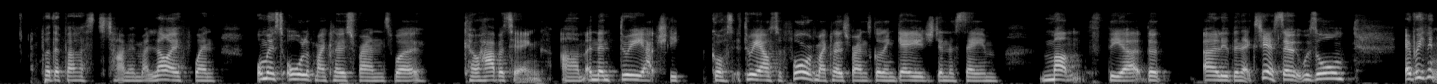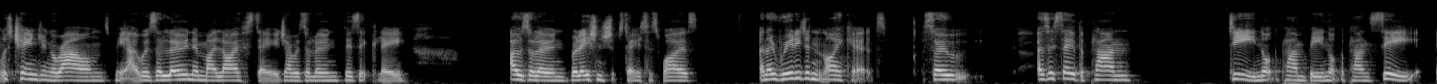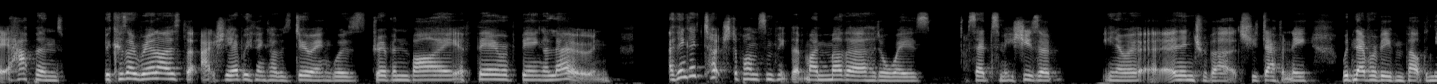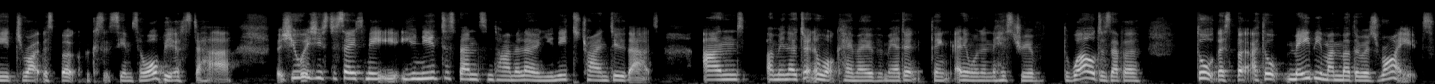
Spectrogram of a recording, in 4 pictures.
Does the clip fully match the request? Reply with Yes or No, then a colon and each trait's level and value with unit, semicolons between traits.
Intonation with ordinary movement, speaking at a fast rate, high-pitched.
Yes: average, 3.9 semitones; fast, 215 wpm; high, 200 Hz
